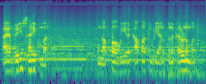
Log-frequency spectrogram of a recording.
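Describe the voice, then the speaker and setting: A man's voice: mid-range voice, steady tone, normal speed, close to an everyday voice. An actor playing a grave middle-aged man solemnly delivering bad news. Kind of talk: 1960s Tamil film melodrama. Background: film score music.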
